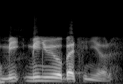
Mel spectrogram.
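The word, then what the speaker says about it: Minuit aux Batignolles: It's called Minute au Batignolle. I probably butchered that. I apologize if I did. Minute au Batignolle. – Minuit au Batignolle.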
